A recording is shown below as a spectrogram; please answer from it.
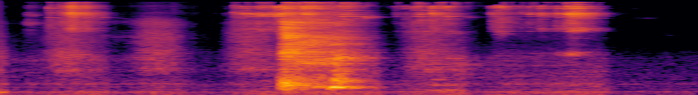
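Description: A few short, harsh coughs up close, a rough burst in the middle with quieter breathy coughs around it, then silence.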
